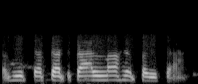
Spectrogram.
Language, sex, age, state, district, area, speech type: Maithili, female, 60+, Bihar, Muzaffarpur, rural, conversation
